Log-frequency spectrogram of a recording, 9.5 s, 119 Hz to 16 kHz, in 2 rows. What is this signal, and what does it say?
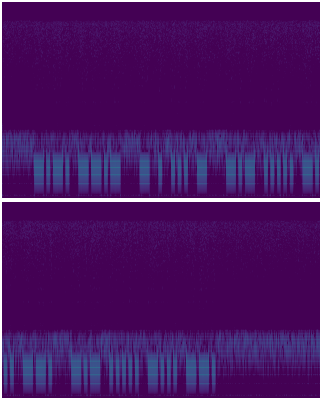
Morse code, heard as a keyed tone, about 25 wpm, 260 Hz. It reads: CQ TEST K5BG K5BG
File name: contests / arrl-160-k5tr-op-w5tn -2200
